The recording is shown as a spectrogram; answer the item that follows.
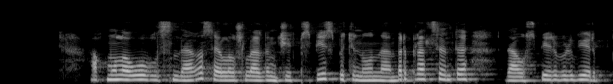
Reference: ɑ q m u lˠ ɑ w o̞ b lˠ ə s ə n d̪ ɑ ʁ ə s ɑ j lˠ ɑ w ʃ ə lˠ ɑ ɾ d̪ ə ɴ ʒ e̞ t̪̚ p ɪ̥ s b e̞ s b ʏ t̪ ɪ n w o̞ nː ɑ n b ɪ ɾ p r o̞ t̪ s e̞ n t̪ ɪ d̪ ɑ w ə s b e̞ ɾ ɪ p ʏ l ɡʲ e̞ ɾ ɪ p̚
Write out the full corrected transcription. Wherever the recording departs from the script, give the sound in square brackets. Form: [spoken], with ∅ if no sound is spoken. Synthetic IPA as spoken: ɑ q m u lˠ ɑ w o̞ b lˠ ə s ə n d̪ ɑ ʁ ə s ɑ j lˠ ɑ w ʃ ə lˠ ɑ ɾ d̪ ə ɴ ʒ e̞ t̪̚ p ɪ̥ s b e̞ s b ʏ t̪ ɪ n w o̞ nː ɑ n b ɪ ɾ p r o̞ t̪ s e̞ n t̪ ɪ d̪ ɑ w ə s b e̞ ɾ ɪ p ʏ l ɡʲ e̞ ɾ ɪ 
